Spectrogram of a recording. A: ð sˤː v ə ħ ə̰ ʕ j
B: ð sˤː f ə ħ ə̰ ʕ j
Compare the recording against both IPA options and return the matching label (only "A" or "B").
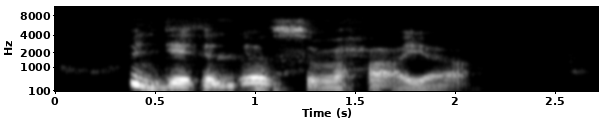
A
